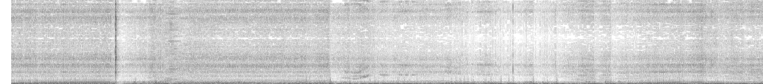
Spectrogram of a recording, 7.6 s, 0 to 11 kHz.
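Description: Turbocharged BMW E36 drift car's engine running loud and hard under throttle, heard from inside the caged cabin, with a brief drop in level about a second in.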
